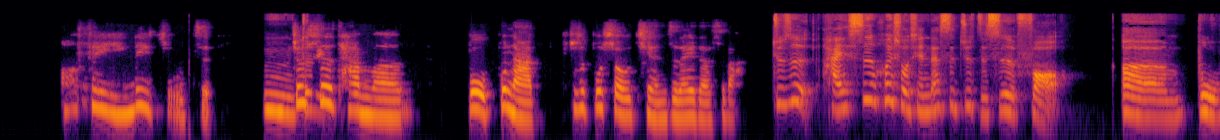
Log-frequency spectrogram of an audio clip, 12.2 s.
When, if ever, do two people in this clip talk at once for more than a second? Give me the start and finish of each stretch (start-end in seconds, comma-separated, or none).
none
